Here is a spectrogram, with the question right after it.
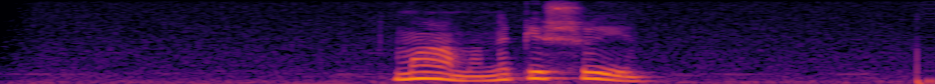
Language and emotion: Russian, neutral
